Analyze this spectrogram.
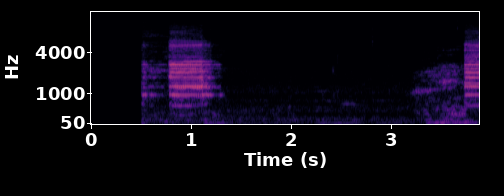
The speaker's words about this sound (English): Oh, hang on a second. My phone's been going off like crazy all morning.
